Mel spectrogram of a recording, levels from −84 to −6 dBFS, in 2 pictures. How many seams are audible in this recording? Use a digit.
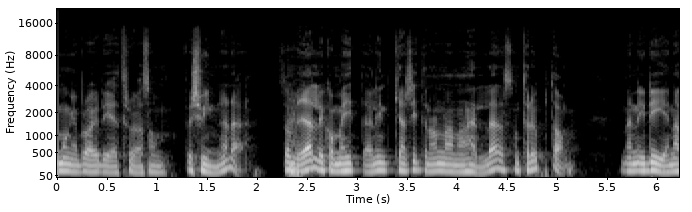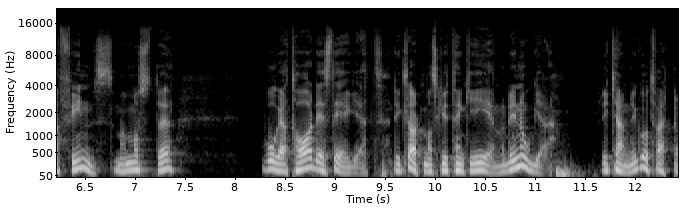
0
